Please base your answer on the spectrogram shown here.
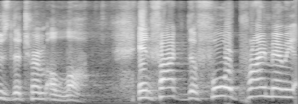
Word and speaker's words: Allah: of Allah is that it is extremely easy to pronounce. There are no hard consonants. It's just an expulsion of air along with a movement of the tongue. Allah. That's it. There's no hard consonants. There's a minimal movement. The lips do not move at all.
